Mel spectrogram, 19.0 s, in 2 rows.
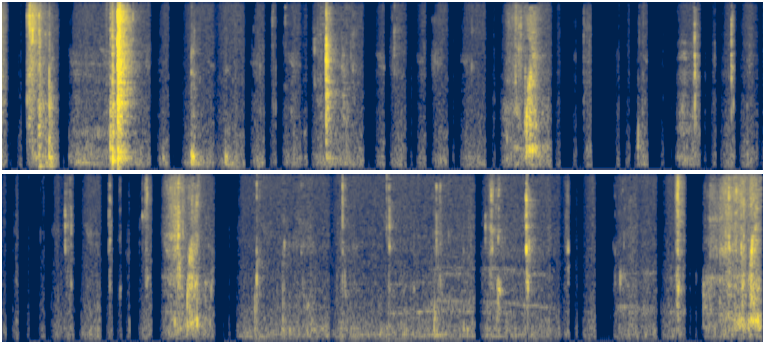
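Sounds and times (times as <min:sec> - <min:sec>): chewing watermelon: 0:10.2 - 0:19.0.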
